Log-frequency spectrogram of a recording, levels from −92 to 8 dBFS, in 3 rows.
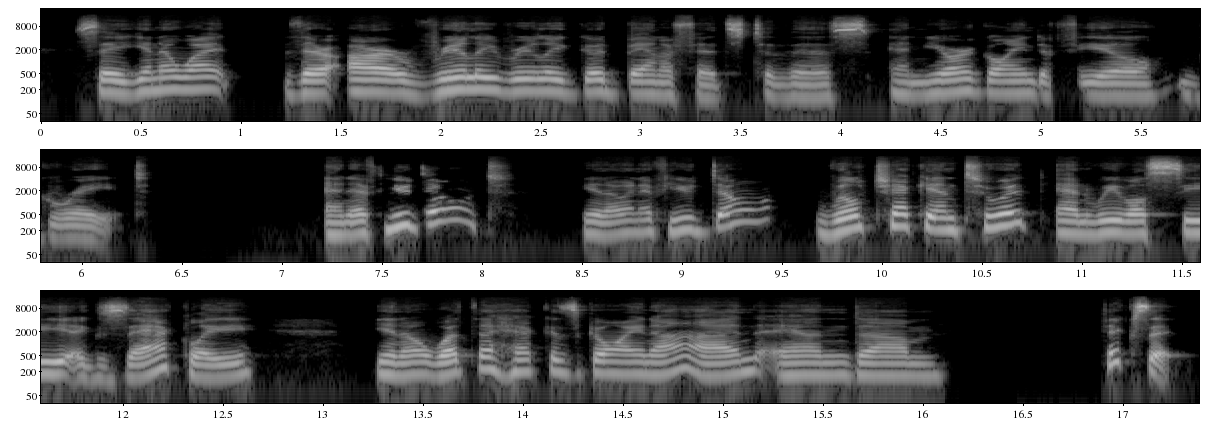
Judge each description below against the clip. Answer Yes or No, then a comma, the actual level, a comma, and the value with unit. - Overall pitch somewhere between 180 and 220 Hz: No, medium, 170 Hz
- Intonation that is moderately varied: Yes, average, 3.8 semitones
